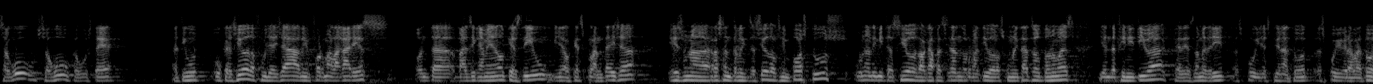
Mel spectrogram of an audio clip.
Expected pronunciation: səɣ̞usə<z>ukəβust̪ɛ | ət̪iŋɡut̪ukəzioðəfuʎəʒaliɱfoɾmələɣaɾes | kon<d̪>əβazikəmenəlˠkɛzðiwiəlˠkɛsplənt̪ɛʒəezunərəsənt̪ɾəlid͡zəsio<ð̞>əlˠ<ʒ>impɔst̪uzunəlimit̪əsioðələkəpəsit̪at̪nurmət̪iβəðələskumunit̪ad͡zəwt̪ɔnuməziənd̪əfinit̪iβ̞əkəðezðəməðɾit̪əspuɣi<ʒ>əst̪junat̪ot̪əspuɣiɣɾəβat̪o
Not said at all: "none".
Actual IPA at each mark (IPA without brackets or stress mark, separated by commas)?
ɣ, t̪, ð̞, z, ʒ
